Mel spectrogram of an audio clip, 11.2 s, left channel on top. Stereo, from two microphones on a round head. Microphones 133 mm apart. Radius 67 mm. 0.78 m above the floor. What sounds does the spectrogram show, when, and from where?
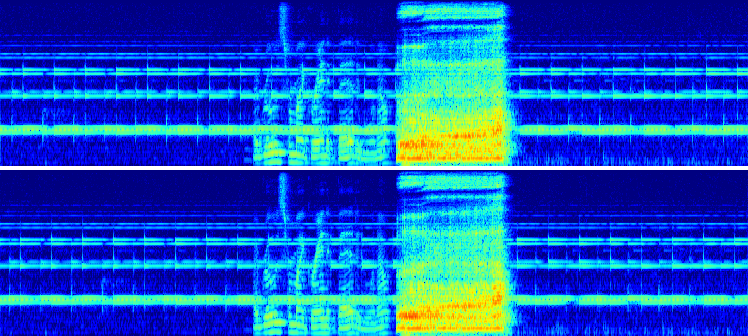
3.8 s a man speaking: 30° right (ahead or behind), 0.7 m
5.9 s a scream: 20° right (ahead or behind), 1.1 m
